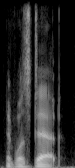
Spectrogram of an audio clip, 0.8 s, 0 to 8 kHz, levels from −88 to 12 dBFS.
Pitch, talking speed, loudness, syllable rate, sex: 85 Hz, 235 wpm, -16 LUFS, 6.7 syllables/s, male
